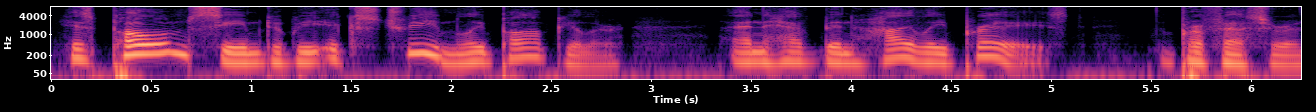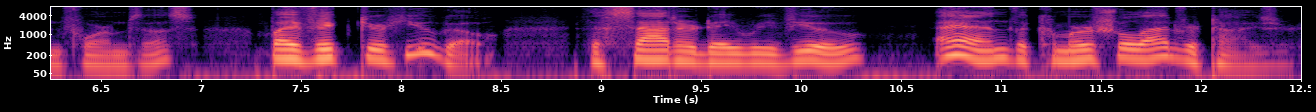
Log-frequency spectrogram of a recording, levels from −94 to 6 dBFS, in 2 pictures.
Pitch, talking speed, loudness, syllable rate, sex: 135 Hz, 125 wpm, -21 LUFS, 4.6 syllables/s, male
